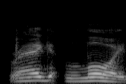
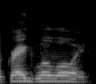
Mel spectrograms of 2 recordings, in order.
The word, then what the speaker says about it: Greg Lloyd: who gets the sack 46 it's Greg Lloyd Greg Lloyd or as they pronounced it on an episode of Alf many back in the day many years ago Greg lyd all right that's gonna be a 30 second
